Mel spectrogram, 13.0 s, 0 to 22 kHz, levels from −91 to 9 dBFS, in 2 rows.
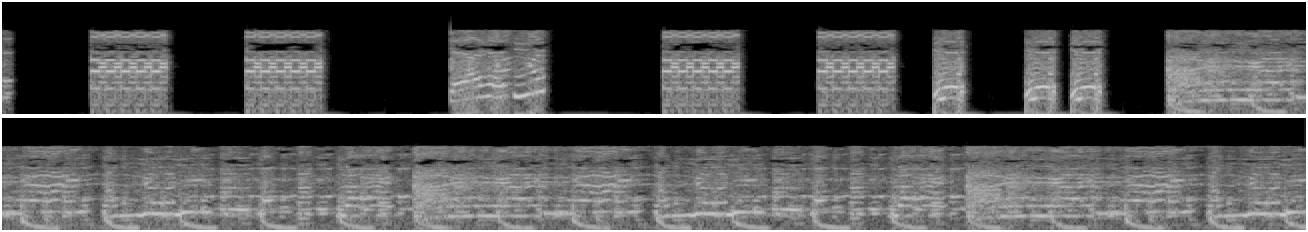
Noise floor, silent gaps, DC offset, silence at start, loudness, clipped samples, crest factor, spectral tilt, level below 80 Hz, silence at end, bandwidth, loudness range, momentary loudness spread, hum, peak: -80 dBFS; 0.08-0.30 s; under 0.1%; 0 s; -17 LUFS; under 0.1%; 14 dB; -1.5 dB/octave; -38 dBFS; 0 s; 9.2 kHz; 3 LU; 7 LU; none; -6 dBFS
